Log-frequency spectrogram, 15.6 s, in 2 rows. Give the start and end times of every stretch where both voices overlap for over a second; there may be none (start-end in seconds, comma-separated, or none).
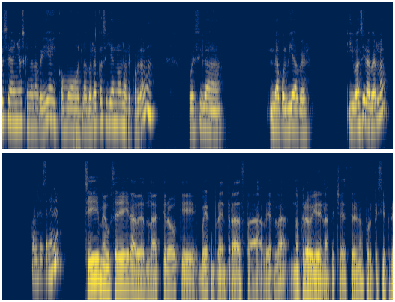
none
